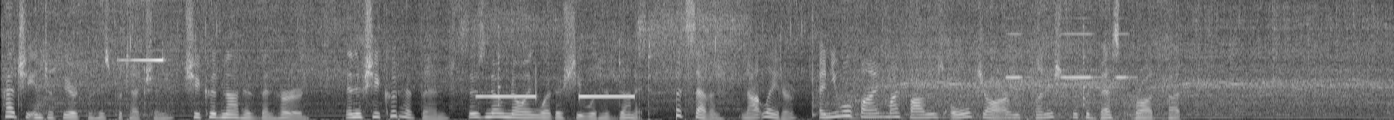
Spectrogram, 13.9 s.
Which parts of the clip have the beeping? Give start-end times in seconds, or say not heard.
1.1-1.7, 4.8-6.3, 9.5-11.4.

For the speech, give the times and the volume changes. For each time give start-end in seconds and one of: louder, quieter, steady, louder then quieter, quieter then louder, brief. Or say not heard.
0.0-11.8 steady.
